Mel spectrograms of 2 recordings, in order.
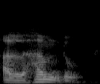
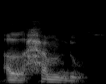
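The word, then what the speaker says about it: الحمد: ayat Hamdalah Hai alhamdulillahirobbilalamin kesalahan yang sering terjadi adalah pada soalnya pada huruf H ya biasanya ada kalau orang yang tidak kritis dia akan membaca alhamdulillah ya padahal bacaannya dengan ya makhluk yang benar adalah al-hamdu jadi Alhamdulillahi robbil Alamin Ya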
